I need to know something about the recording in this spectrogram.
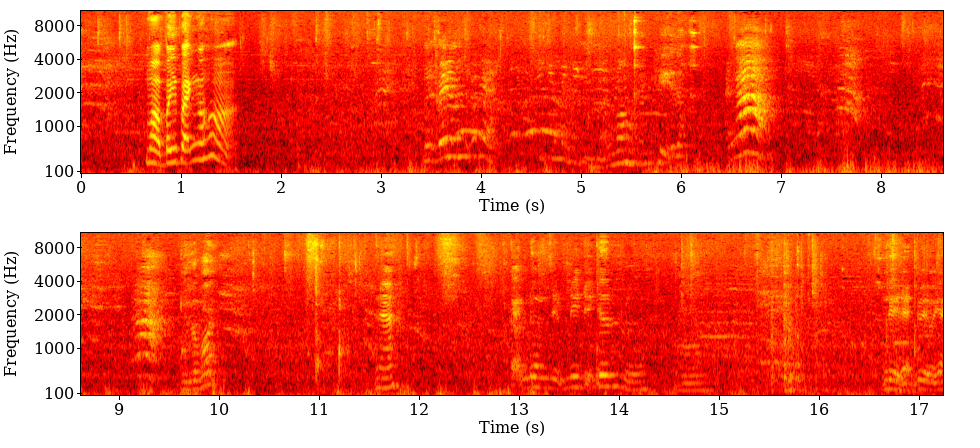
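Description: A boy talks and laughs close by.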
